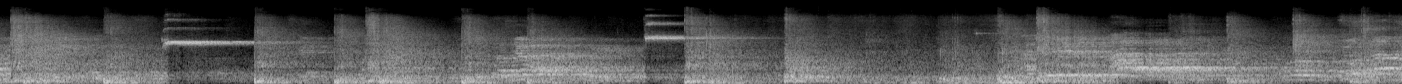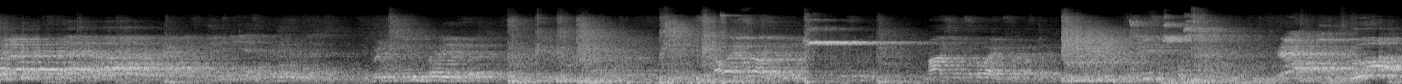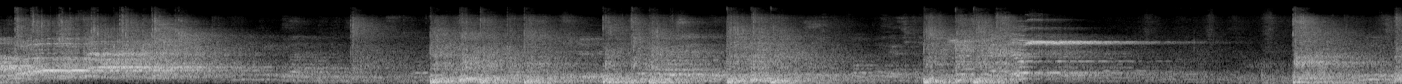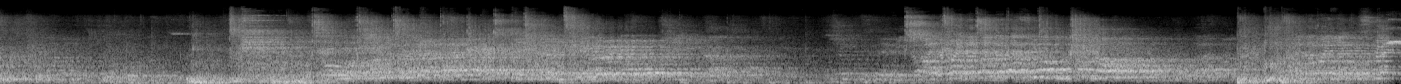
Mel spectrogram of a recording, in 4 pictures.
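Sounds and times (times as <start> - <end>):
volleyball struck by hands: 6.8 - 8.2, 41.0 - 42.2.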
